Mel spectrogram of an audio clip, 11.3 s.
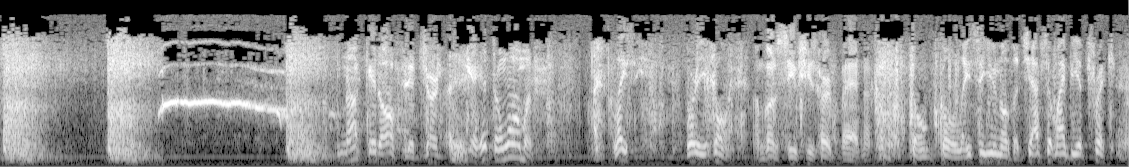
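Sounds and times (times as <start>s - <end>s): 
rifle shots: 0.0s - 1.6s, 2.9s - 3.4s
steady high whine: 0.0s - 11.2s
speech: 3.6s - 11.2s.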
